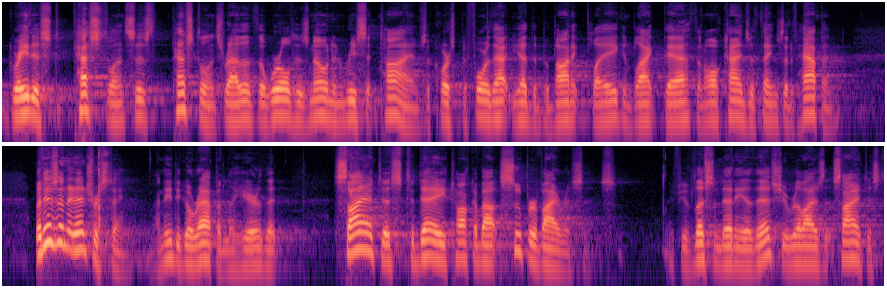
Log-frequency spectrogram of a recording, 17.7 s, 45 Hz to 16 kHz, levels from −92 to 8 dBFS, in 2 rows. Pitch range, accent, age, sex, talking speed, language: 125-150 Hz, American, 50-69, male, 205 wpm, English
